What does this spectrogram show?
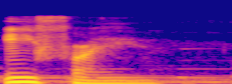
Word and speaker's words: Ephraim: So, I just wanted to correct some of the names that I mispronounced, which are Potifera, Manasse, and Ephra. Joseph's firstborn Manasse and his second born Ephraim and the priest Potifera.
